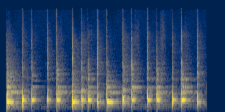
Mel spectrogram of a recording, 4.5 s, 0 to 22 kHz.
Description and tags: JV bongo loops for ya 1!
Recorded with various dynamic mic (mostly 421 and sm58 with no head basket)
bongo, congatronics, loops, samples, tribal, Unorthodox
